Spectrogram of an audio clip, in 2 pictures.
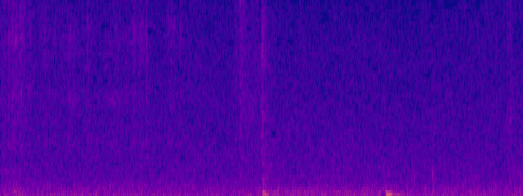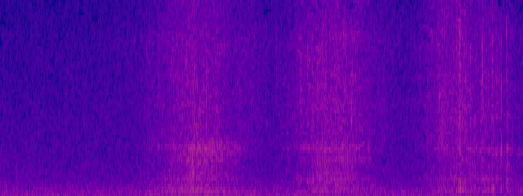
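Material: Nothing is struck.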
